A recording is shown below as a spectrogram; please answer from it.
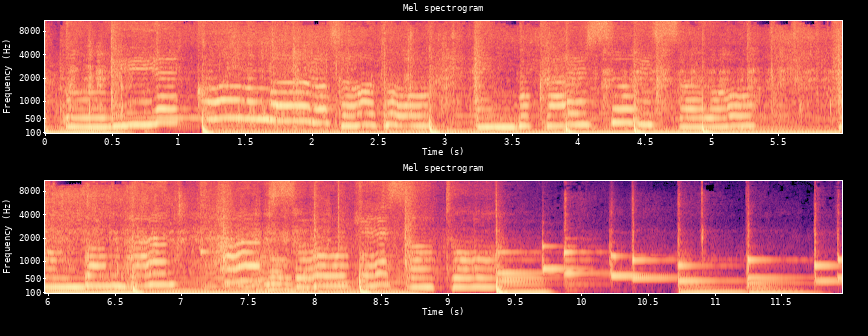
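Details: Upbeat pop music with a steady beat and bright melodic lines plays throughout, thinning to sparse notes near the end, with no animal voice audible.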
